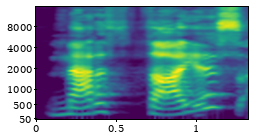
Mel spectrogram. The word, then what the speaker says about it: Mattathias: So in 166, not 16-6 BCE, Mattathias, I believe is how you say his name. – That sounds right to me.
